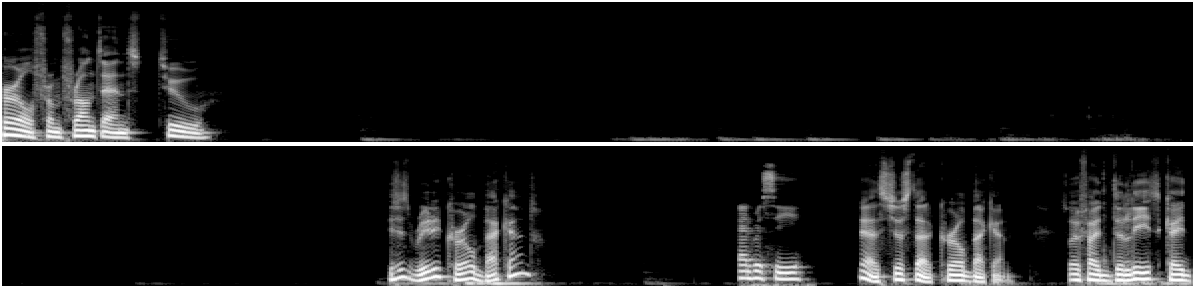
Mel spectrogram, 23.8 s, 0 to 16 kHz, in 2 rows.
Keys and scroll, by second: 3.5 Return, 6.2 Up, 6.3 Up, 6.5 Up, 6.6 Up, 7.0 Up, 7.4 Up, 7.9 Up, 8.7 Up, 9.3 ctrl+v, 9.3 ctrl+c, 9.9 ctrl+c, 10.3 ctrl+r, 10.6-11.6 typing, 13.1 Return, 15.6 ctrl+c, 16.0 super+1, 16.3 ctrl+c, 16.3 super+1, 18.7 space, 21.5 super+3, 22.5-23.8 typing.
